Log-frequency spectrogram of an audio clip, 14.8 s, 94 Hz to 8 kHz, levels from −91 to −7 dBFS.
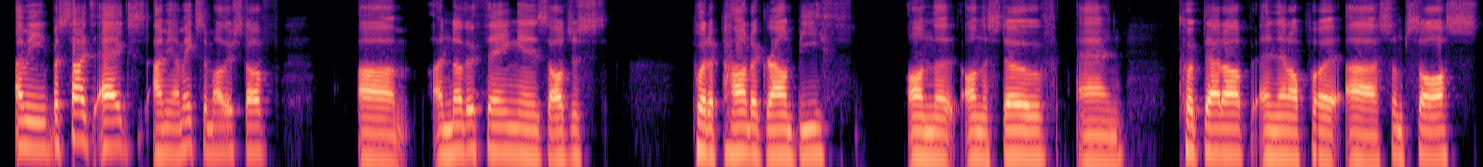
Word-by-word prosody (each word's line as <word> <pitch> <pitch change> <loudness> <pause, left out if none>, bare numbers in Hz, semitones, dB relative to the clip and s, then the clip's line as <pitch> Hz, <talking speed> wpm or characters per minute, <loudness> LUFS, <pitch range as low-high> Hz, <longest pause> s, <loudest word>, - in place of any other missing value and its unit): I 160 - +3
mean, 155 -1 -4
besides 185 +3 +1
eggs, 160 +5 +2
I 135 - +1
mean, 135 0 -6
I 130 - -3
make 155 +2 -6
some 150 -3 -8
other - - -2
stuff. 140 0 -2 0.8
Um, 115 -3 +1 0.2
another 145 +3 0
thing 140 -2 -3
is 125 -2 -4
I'll 120 +1 +4
just 125 +1 -11 0.9
put 145 -2 +4
a - - +3
pound 135 0 +2
of 135 - +2
ground 130 -1 +3
beef 130 +1 -7 0.6
on 125 -1 +3
the 120 -1 -1
on 120 0 +1
the 120 - -4
stove 125 0 +1 0.2
and 110 0 -4 0.5
cook - - -1
that 135 0 +5
up, 130 0 +4
and 125 0 -2
then 125 0 +1
I'll 120 - +3
put, 120 0 -1
uh, 115 -2 +3
some 120 +3 -8
sauce. 125 0 +1
130 Hz, 160 wpm, -22 LUFS, 120-140 Hz, 0.9 s, that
